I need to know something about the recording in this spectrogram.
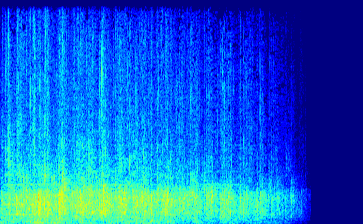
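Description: A crowd applauds in a large hall, then the applause fades out.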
